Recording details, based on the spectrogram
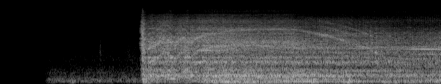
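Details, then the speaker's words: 2011 Honda Civic 1.8L four-cylinder with a no-crank, no-start fault, test-started with ignition on and battery voltage fed straight to the red starter wire. Short crank, catches at once, steady even idle; starter wiring good, ignition switch next suspect. "and it starts so i know that the wiring from up here all the way down which lives in the back of the engine under the intake manifold they're good"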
